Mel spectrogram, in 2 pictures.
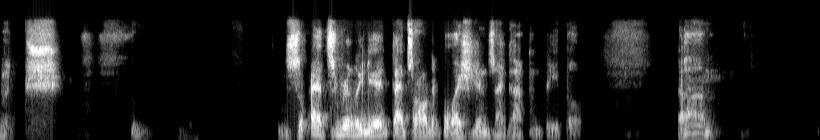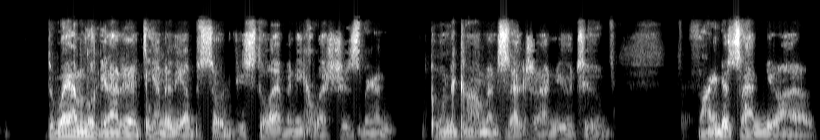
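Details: Male laryngectomee whose larynx was removed after cancer, speaking through a flanged voice prosthesis in the esophagus; tracheoesophageal speech after total laryngectomy.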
